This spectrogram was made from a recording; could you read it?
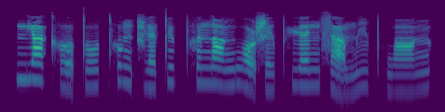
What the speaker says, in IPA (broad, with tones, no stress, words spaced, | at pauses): mjä˥˩ kʰɤ̰˨˩ t̪o˧˥ʊ̯t̪ʰɤ˥˩ŋt͡ɕɥɛ˧˥t̪y˥ pʰə˥nɑ˧˥ŋ wɔ̰˨˩ʂe˦ɪ̯pʰɥɛ˥nsä̰˨˩ mi˥˩ pʰwɑ˧˥ŋ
